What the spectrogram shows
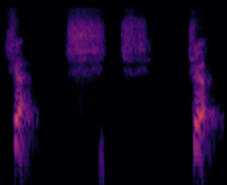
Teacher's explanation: Vocal cords are silent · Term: ch sound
